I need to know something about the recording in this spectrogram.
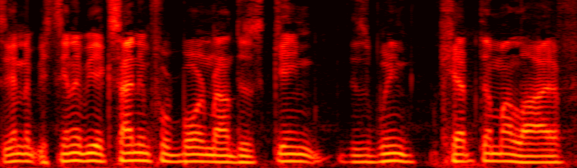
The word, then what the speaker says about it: Bournemouth: It's Bournemouth. But I always call them Bournemouth. I know, me too, just because that's how it's phonetically pronounced.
